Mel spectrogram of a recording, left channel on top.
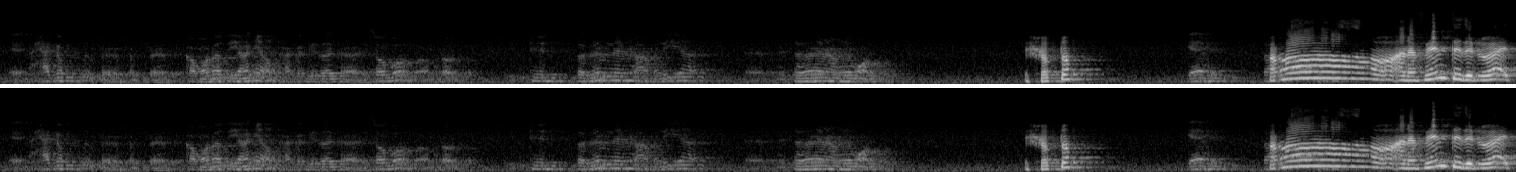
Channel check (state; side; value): normal; both; correlation 0.95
